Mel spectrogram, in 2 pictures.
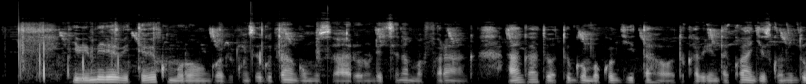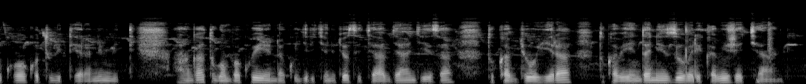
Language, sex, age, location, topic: Kinyarwanda, male, 25-35, Huye, agriculture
